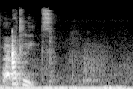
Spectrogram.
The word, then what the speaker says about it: athlete: So it's athlete. You pronounce it that way. So the correct English pronunciation has 2 syllables.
